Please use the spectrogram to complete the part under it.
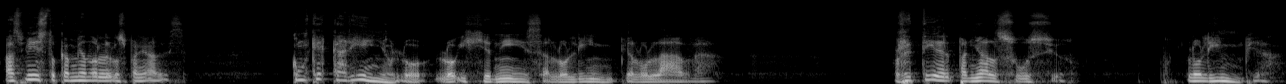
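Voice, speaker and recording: A man's voice: a little high, expressive, takes it slowly, creaky, pauses often, dark tone, slightly rough. An older man from Peru preaching an evangelistic sermon, telling a story and then speaking passionately and directly to his listeners. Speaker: pastor.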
